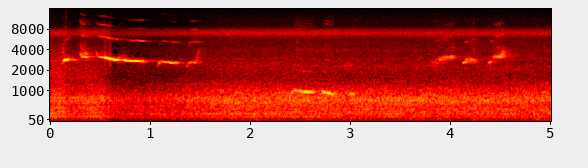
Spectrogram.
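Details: Veranda-side song of a male pied butcherbird that includes mimicry of other Australian birds: a loud, long, high descending whistle opens, followed by quieter scattered notes and soft high chirps later.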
